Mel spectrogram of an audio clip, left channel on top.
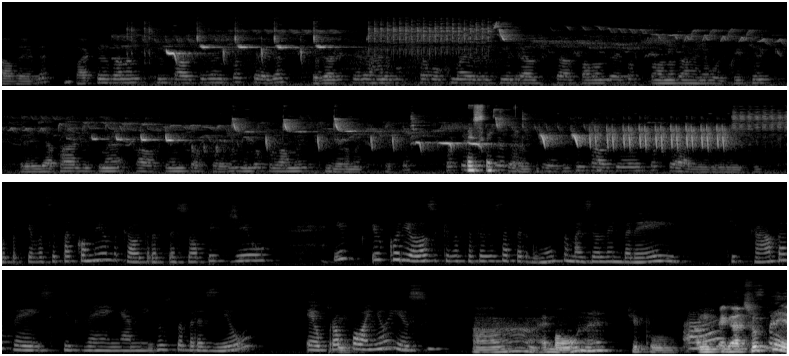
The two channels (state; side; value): different; both; correlation 0.00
